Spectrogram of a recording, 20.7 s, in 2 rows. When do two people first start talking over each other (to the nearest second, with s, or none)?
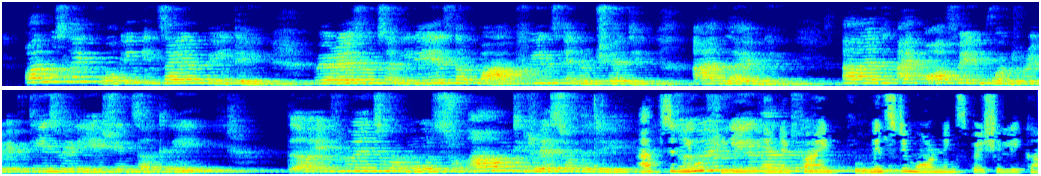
17 s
